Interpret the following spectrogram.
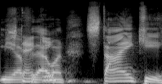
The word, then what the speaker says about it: Steinke: he's gonna beat me up for that one Steinke Steinke is how you say his name Randy yeah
